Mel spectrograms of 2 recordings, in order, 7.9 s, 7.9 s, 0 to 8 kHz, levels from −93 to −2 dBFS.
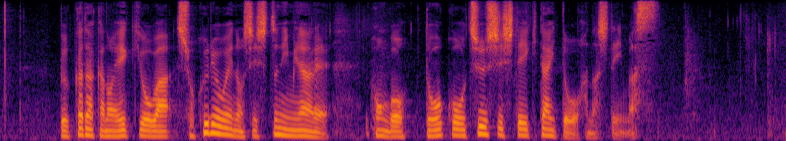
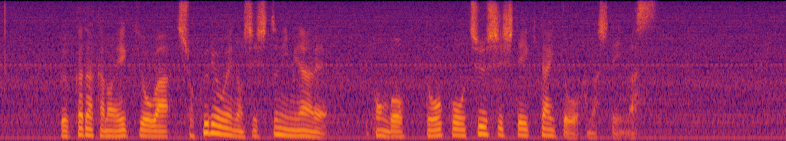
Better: first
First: none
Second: background sound (Car); 13 dB below the speech

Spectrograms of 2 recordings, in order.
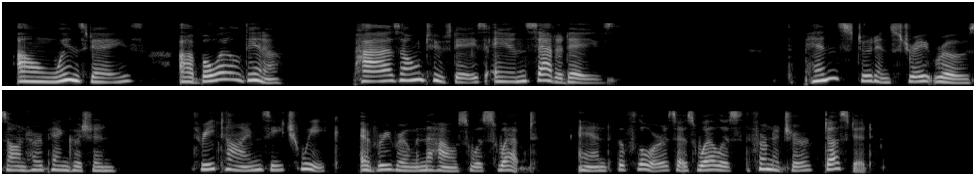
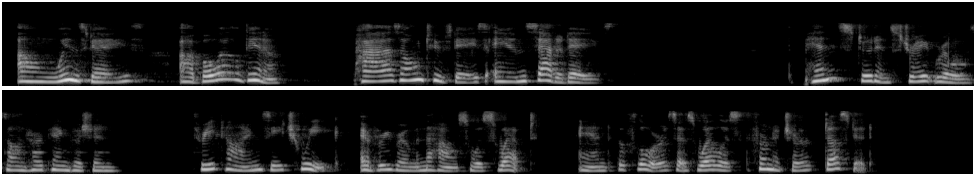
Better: first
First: none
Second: noise reduction (neural mask model DeepFilterNet 3)

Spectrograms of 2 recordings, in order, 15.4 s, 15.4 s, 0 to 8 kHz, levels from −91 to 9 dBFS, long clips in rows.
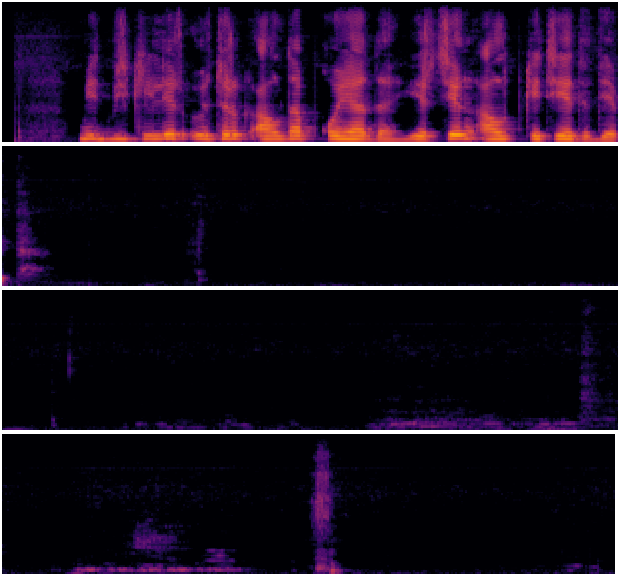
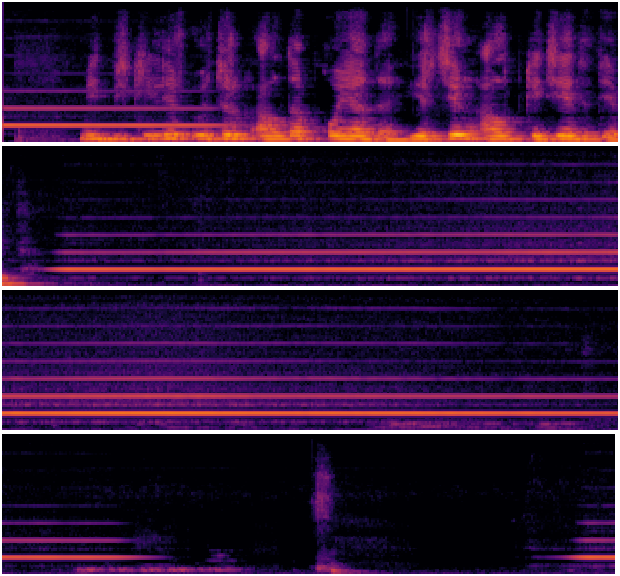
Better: first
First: none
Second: background sound (Wind instrument, woodwind instrument); 4 dB below the speech // room echo; dies away in 0.5 s

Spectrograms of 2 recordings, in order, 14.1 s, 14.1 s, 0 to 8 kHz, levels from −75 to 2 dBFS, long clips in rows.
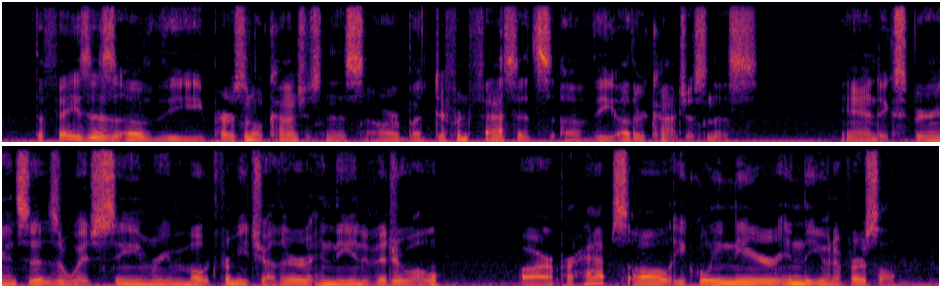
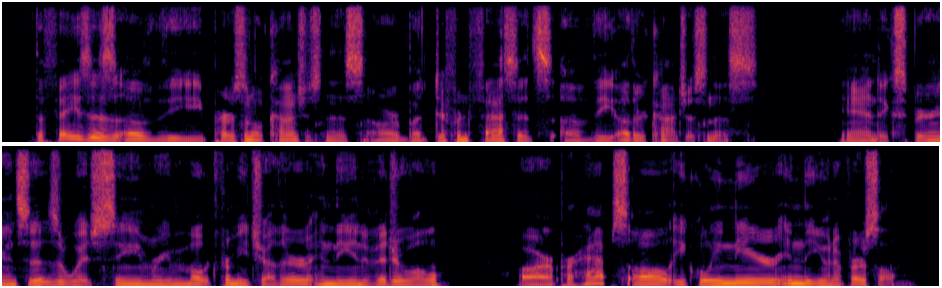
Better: second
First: background sound (Idling / Engine starting / Accelerating, revving, vroom / Car); 14 dB below the speech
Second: none

